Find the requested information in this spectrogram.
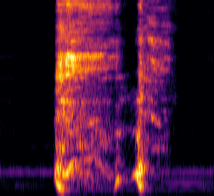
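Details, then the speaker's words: An adult with constant phlegm production and a blocked throat that coughing does not clear: two harsh, congested throat-clearing coughs. "I've still got this constant production of fleg mucus in my throat. So always it's blocked, vastly blocked and it won't come clear with coughing necessarily."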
